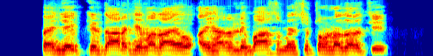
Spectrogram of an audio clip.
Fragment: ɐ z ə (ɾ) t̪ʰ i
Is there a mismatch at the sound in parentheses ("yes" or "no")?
no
